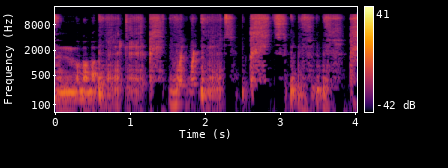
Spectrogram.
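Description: Beatboxer making a mouth-made 'wob wob' dubstep-style wobble bass: a held low buzzing tone, then a run of uneven breathy wobbling pulses.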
